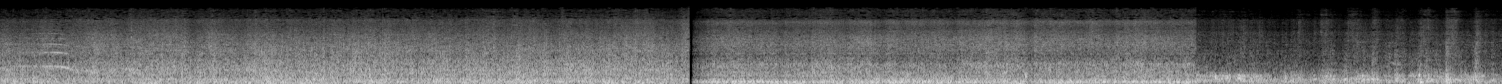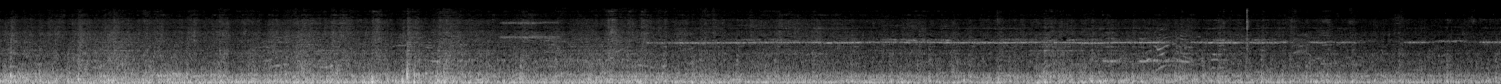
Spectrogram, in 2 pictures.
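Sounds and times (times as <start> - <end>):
wind rushing: 0.0 - 13.4
train wheels rumbling on rails: 0.0 - 30.0
wheels clicking over track: 0.0 - 30.0.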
